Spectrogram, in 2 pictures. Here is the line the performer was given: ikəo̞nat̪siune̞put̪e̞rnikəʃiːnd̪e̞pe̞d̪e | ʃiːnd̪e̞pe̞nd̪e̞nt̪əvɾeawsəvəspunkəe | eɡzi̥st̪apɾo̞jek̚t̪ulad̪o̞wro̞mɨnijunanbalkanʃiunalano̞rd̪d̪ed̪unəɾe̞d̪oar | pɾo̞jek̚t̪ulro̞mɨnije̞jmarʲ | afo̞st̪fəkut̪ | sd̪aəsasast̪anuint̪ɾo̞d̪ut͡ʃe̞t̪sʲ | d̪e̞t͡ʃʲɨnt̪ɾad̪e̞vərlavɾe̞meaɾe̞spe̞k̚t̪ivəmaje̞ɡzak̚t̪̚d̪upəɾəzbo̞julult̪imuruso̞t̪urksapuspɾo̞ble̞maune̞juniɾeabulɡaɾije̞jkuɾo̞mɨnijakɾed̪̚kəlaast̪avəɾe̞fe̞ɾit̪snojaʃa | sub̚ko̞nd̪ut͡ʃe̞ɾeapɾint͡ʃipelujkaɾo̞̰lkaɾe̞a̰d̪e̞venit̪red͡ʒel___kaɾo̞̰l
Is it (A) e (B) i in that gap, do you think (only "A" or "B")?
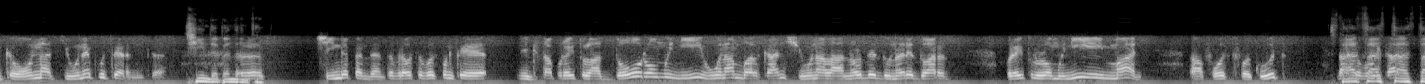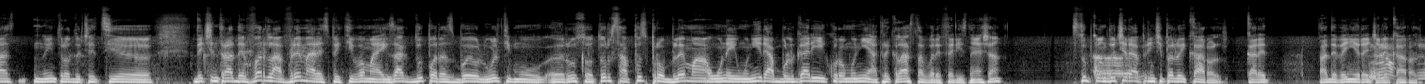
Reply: A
